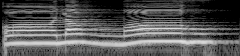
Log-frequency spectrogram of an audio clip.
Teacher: lam jalalah dibunyikan secara tafkhim, sebab harokat huruf sebelumnya fathah. Maka lam dibunyikan dengan cara menebalkannya.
